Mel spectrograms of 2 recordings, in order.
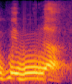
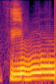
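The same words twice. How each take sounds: First: फिब्यूला ending in "-la", as "fibyula"; corrected फिब्यूला. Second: फिब्यूला with "-bia" in place of "-byula"; the slip "fibia" for फिब्यूला; mispronounced फिब्यूला. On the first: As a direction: say फिब्यूला with a clear "-byula" ending. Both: Shown as a demonstration. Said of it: "फिब्यूला नहीं".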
